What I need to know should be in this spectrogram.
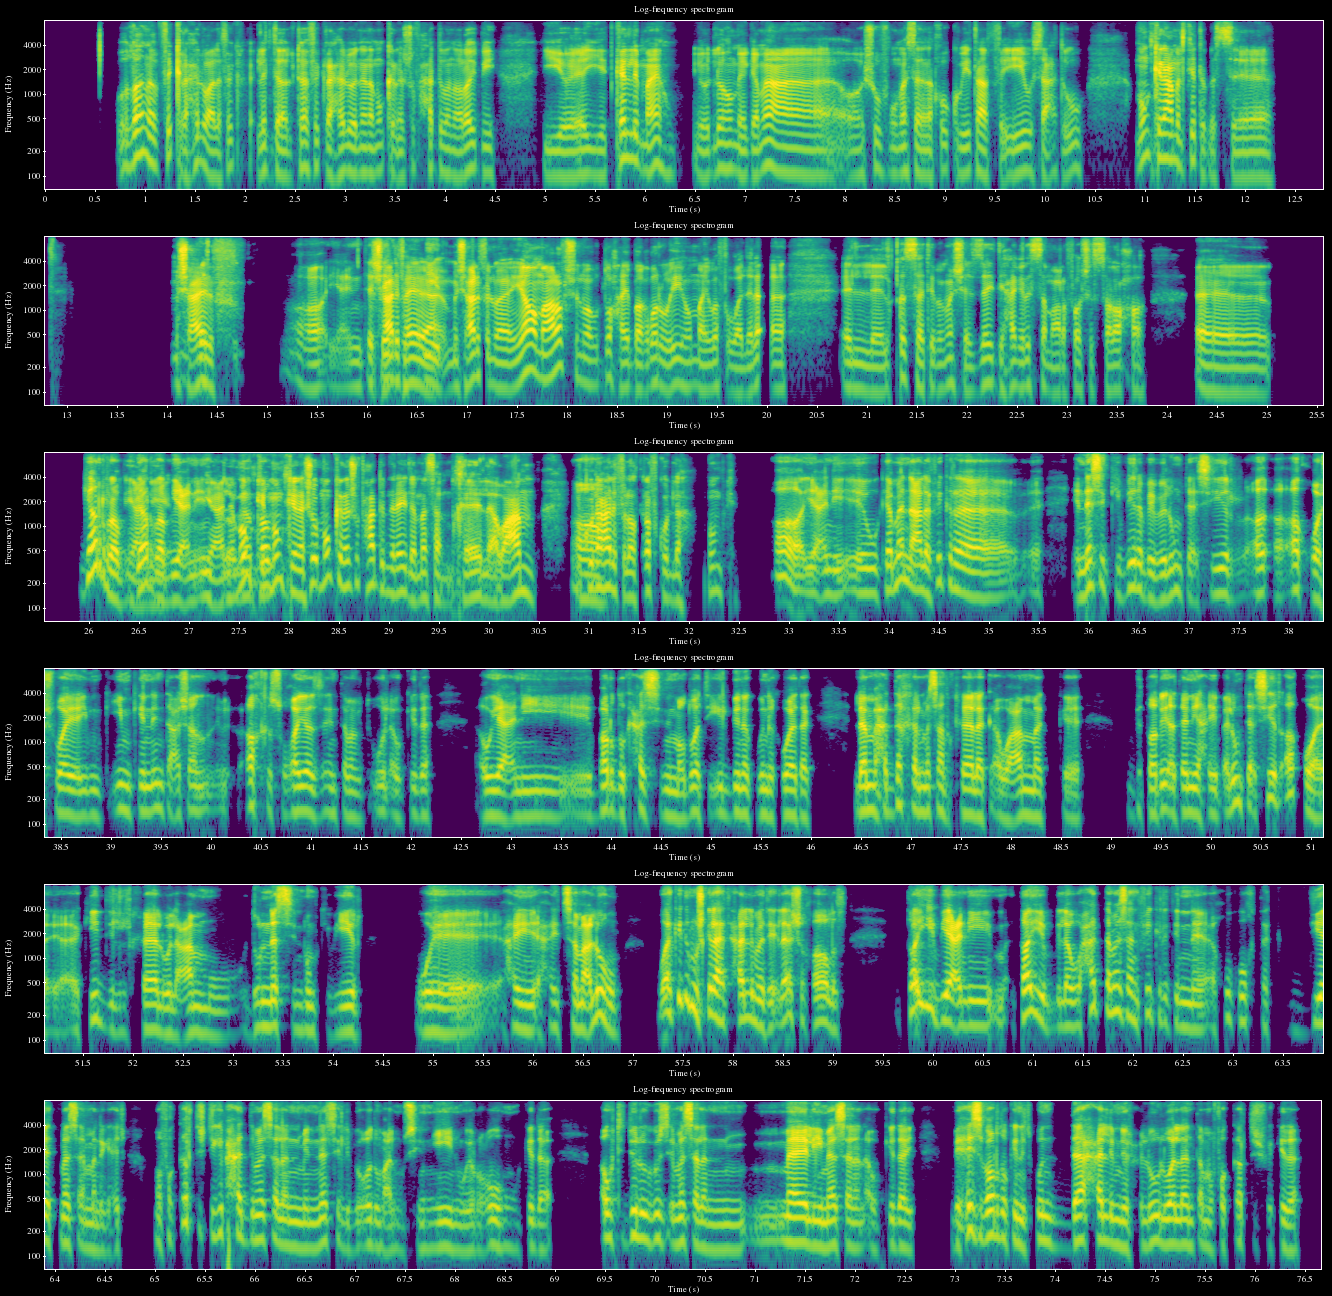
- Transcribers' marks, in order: tapping
- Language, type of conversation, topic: Arabic, advice, إزاي أوازن بين شغلي ورعاية أبويا وأمي الكبار في السن؟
